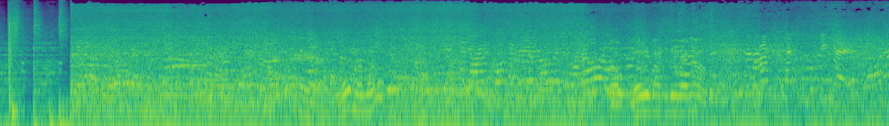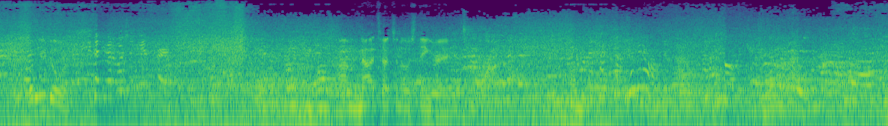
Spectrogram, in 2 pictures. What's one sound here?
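A crowd chatters in a busy echoing hall.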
